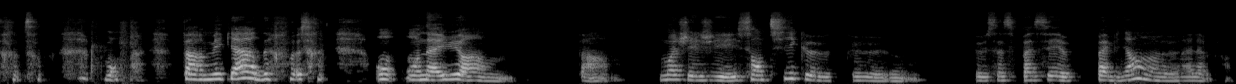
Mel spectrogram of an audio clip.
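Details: Young woman with aphasia after a stroke at age 22; she reports severely affected speech and grammar, slowed word retrieval, and ongoing word-finding difficulty, self-corrections and repetitions. Aphasia after stroke.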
